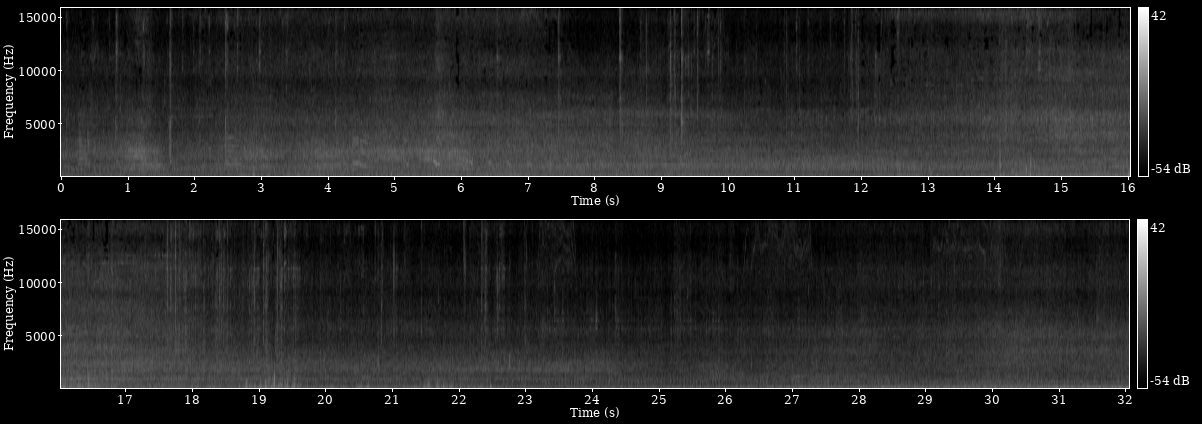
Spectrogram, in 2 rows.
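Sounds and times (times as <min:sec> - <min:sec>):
car traffic passing: 0:00.0 - 0:32.0
wind rumbling on microphone: 0:00.0 - 0:32.0.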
